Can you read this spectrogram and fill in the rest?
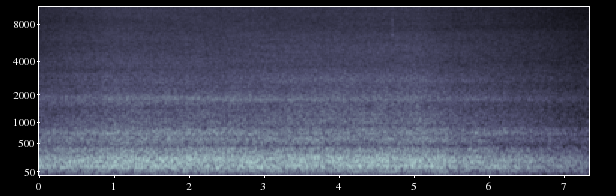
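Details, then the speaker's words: Removed heater blower fan from a 2010 Audi A3, which had gone stiff after the car sat unused for about a week. After being freed by hand it runs at full speed with a steady rush of air and no squeal or scrape: normal blower operation. "and now he's working well that saves me a load of money in a load of hassle"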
